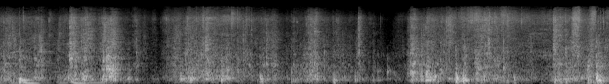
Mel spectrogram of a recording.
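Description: Plastic wrapping and a cardboard box rustling and crinkling as the box is handled and opened, in irregular bursts.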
